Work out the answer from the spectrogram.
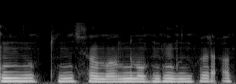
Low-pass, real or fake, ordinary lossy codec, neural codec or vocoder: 7.2 kHz; fake; none; autoencoder, 22.05 kHz, a latent of 192 numbers a frame, VITS, trained on many speakers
